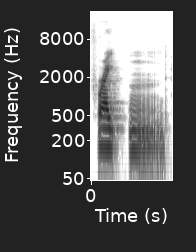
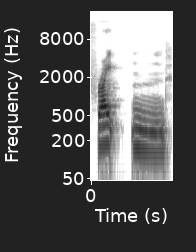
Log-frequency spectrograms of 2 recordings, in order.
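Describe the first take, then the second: First: The middle t is a glottal stop. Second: The same.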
